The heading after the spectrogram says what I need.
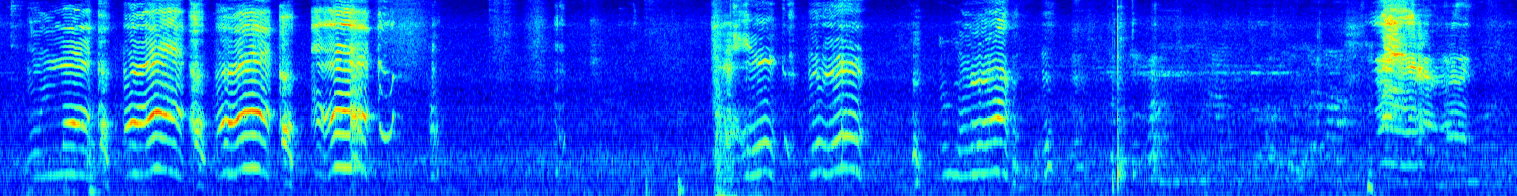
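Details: Loud, rhythmic crying in repeated bursts from a newborn boy just after normal delivery, with background voices; a strong, vigorous newborn cry.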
